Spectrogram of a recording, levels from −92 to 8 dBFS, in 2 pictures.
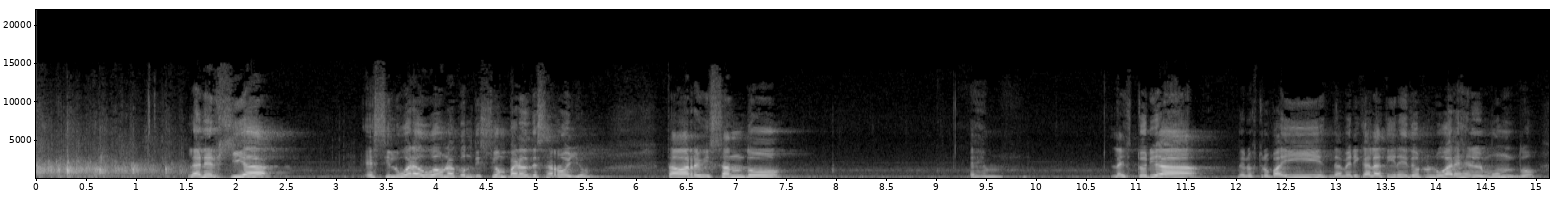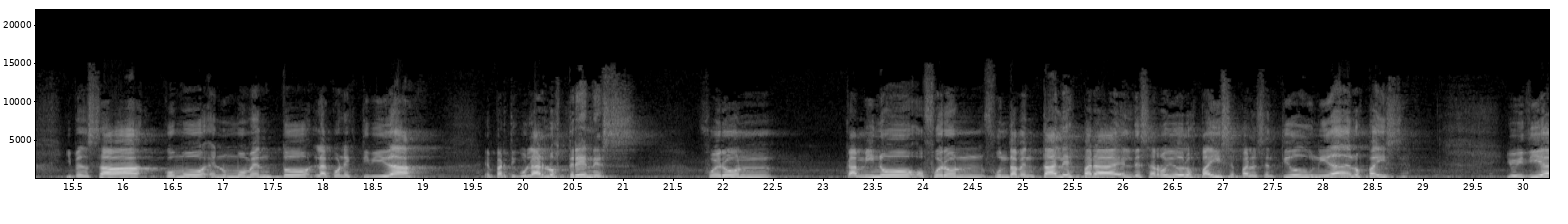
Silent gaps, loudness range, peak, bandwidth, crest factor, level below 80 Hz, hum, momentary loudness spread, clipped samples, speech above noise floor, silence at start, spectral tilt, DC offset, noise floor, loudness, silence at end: none; 4 LU; -6 dBFS; 13 kHz; 16 dB; -78 dBFS; none; 14 LU; under 0.1%; 30 dB; 0 s; -5 dB/octave; under 0.1%; -52 dBFS; -23 LUFS; 0 s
